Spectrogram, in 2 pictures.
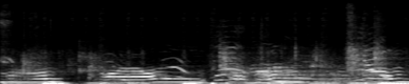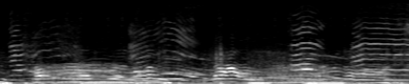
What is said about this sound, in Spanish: La verdad es que había mucho que escuchar pues al otro lado de la puerta cerrada y al pie de las escaleras de piedra se desarrollaba una verdadera pesadilla de maullidos y arañazos felinos.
